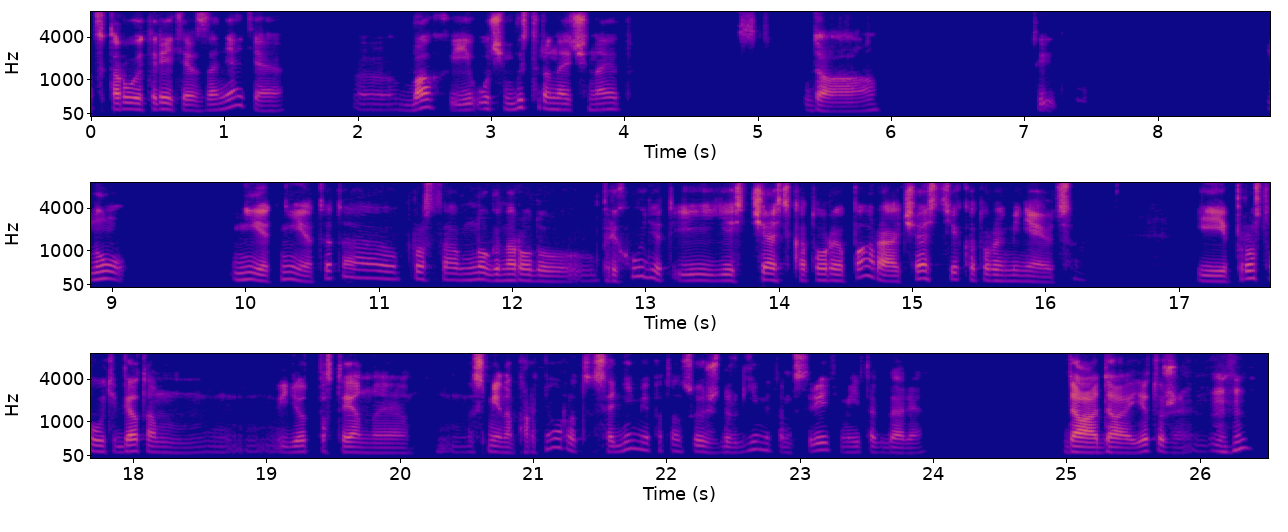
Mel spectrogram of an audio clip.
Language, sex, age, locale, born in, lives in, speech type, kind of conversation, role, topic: Russian, male, 45-49, ru-RU, Russia, Germany, conversation, unstructured, none, Как музыка влияет на твоё настроение?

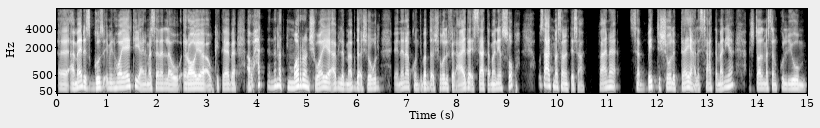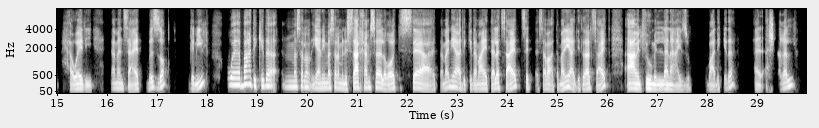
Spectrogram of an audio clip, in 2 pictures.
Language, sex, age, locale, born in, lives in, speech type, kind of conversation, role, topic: Arabic, male, 20-24, ar-EG, Egypt, Egypt, conversation, podcast, guest, إزاي بتوازن بين شغلك واهتماماتك الشخصية؟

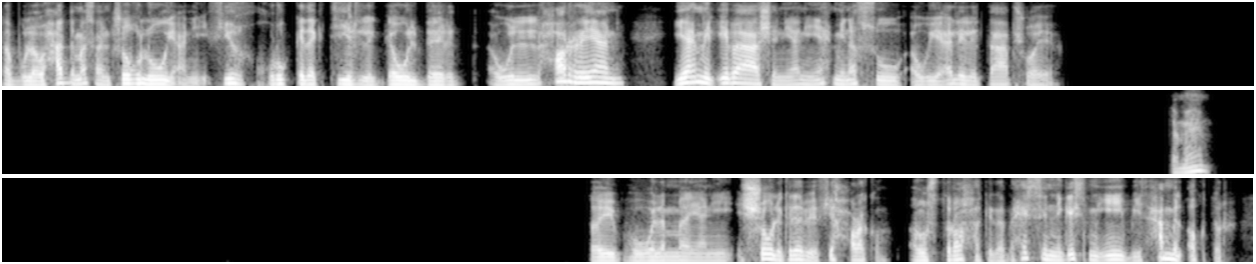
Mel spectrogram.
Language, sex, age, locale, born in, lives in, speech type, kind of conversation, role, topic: Arabic, male, 20-24, ar-EG, Egypt, Egypt, read, expert-assistant, asker, إزاي ممكن جسم الإنسان يتأقلم مع الظروف المناخية المختلفة زي الحر الشديد أو البرد القارس؟ وهل في طرق أو تدريبات ممكن تساعد على التطور ده؟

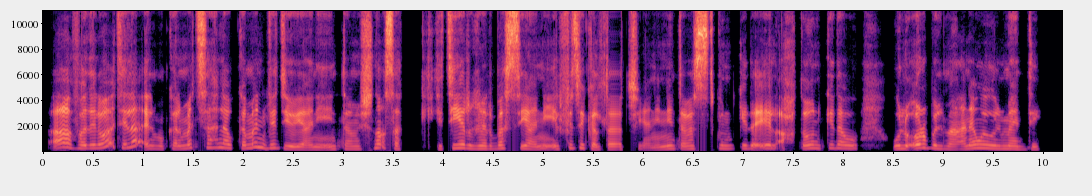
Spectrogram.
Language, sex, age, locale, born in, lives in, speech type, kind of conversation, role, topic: Arabic, female, 40-44, ar-EG, Egypt, Portugal, conversation, podcast, guest, إزاي تخلي التواصل مع العيلة دايمًا ومفيد؟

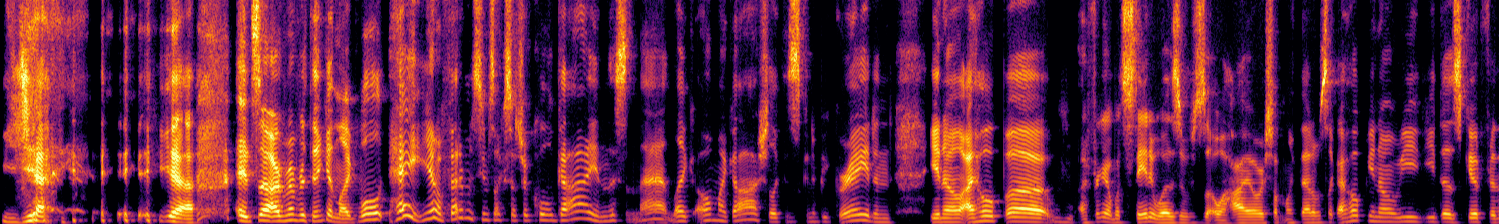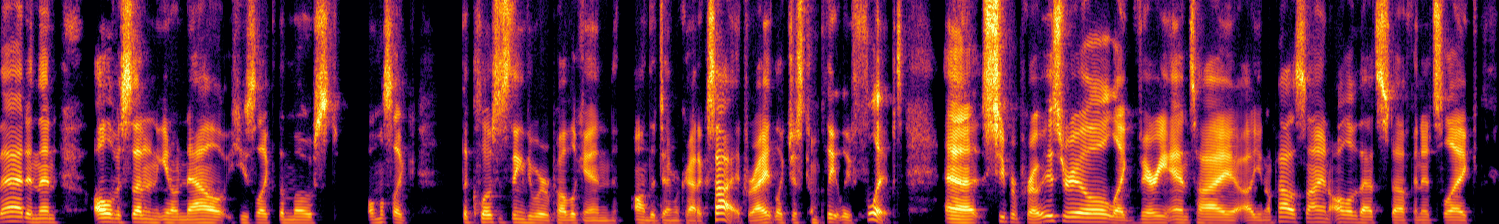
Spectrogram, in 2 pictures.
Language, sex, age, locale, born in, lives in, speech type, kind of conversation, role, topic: English, male, 30-34, en-US, United States, United States, conversation, unstructured, none, How should I evaluate causes of corruption in our politics?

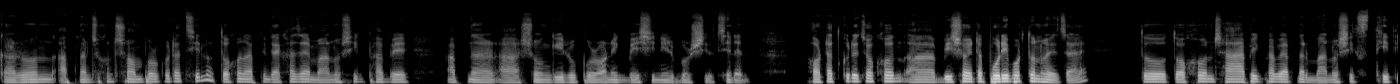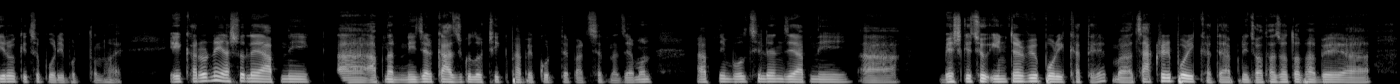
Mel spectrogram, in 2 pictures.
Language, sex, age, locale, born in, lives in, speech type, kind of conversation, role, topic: Bengali, male, 20-24, bn-BD, Bangladesh, Bangladesh, conversation, advice, advisor, আমি কীভাবে প্রত্যাখ্যানের পর আবার আত্মবিশ্বাস ফিরে পেতে পারি?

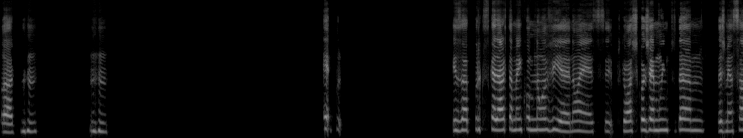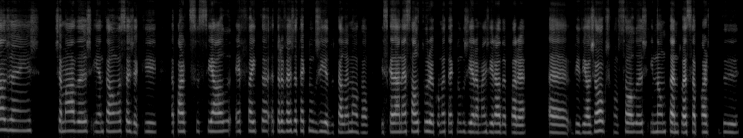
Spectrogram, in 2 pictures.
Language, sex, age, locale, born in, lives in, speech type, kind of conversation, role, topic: Portuguese, female, 20-24, pt-PT, Portugal, Portugal, conversation, unstructured, none, Você acha que a tecnologia pode controlar nossas vidas no futuro?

